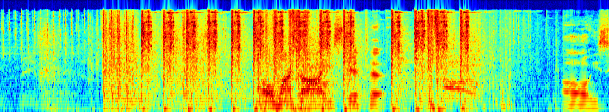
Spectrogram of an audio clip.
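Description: Gunshots fire loudly in quick bursts.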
